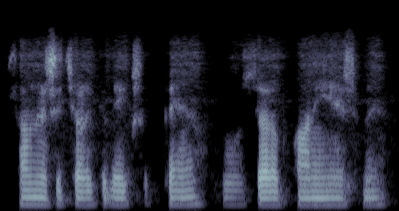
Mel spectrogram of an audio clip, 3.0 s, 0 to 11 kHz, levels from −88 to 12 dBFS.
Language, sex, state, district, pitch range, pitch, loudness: Hindi, male, Bihar, Jamui, 105-110 Hz, 110 Hz, -27 LUFS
